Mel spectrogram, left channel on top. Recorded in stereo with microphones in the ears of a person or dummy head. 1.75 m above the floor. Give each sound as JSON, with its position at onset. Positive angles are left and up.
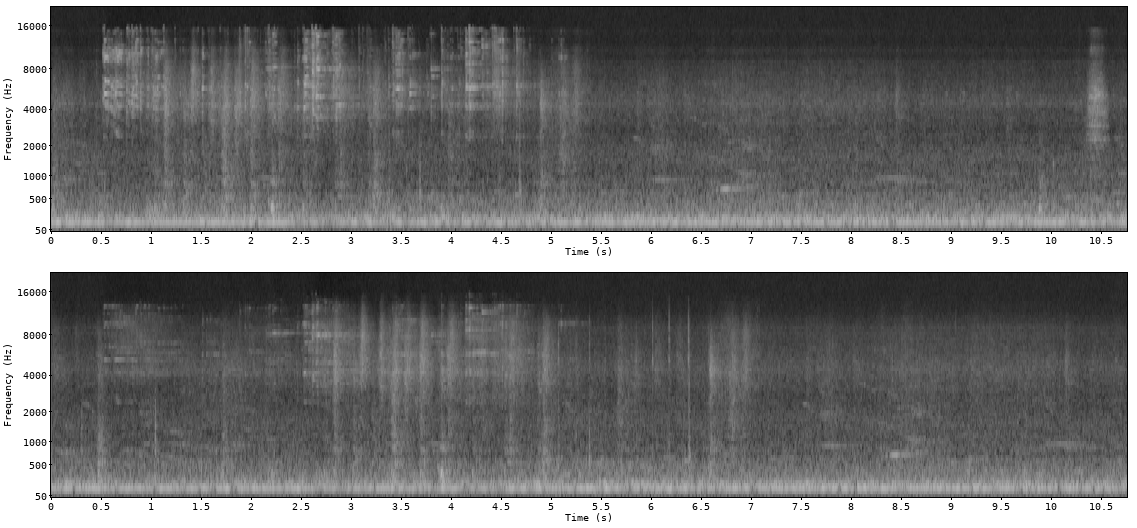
{"t": 0.5, "sound": "keys jangling", "side_deg": 60, "distance_m": 2.5}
